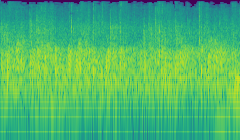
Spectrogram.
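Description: A crowd applauds steadily, a dense, even wash of many hands clapping at once with no breaks, holding a loud, constant level throughout.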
